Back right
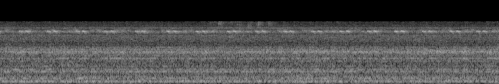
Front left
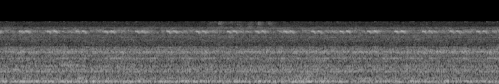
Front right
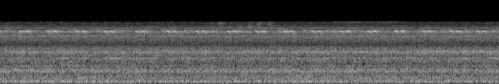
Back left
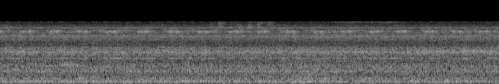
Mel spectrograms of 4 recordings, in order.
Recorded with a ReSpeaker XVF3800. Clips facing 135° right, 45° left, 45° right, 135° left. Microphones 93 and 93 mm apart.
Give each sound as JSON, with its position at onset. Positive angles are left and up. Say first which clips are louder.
{"t": 0.0, "sound": "an insect", "louder": "front left 1 dB, front right 2 dB", "azimuth_deg": 80, "distance_m": 4.5}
